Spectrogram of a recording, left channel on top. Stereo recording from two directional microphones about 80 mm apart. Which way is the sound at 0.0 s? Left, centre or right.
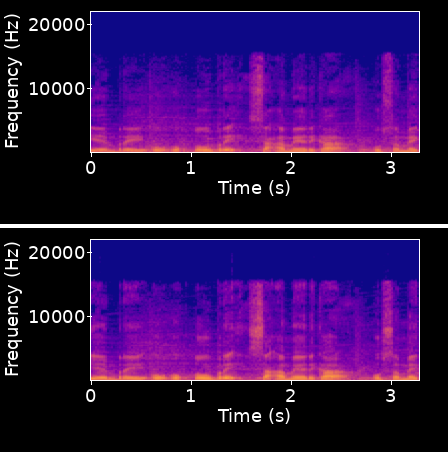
Right.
